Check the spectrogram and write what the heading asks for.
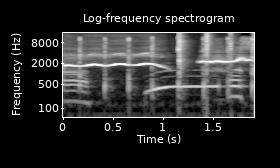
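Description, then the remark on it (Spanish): Steady, evenly spaced clapping runs throughout while loud, sustained whistles ring out on top, one long high whistle sliding down, then another held tone, like a small cheering crowd. “Eh, un aplauso.”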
